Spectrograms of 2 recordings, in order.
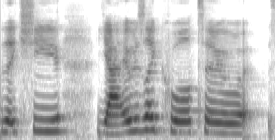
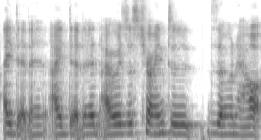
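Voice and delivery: ordinary talk, nothing marked

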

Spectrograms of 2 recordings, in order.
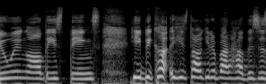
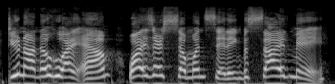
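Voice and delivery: high, loud, indignant outrage; furious rant; 9 semitones higher, 4 dB louder than usual. Acted. Wang furious at the flight attendant, ranting loudly. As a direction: rage at being ignored.

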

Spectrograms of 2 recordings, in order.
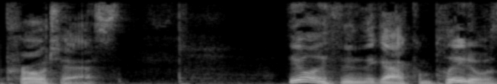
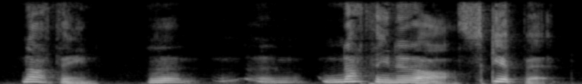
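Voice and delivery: higher, stammering denial; flustered and cornered; nervous stammer; 11 semitones higher than usual. Acted.

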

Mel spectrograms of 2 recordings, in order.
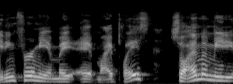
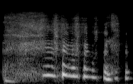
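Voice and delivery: high-pitched burst of laughter; real laugh; 13 semitones higher than usual. Real, not acted. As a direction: crack up high. Laughs at mace suggestion.

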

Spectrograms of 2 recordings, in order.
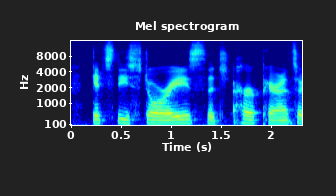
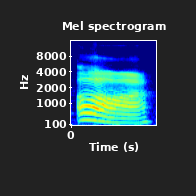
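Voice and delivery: louder mocking aww; mock pity; 3 semitones higher, 8 dB louder than usual. Mocking a loser with a loud fake-sympathy aww. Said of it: "It's like".

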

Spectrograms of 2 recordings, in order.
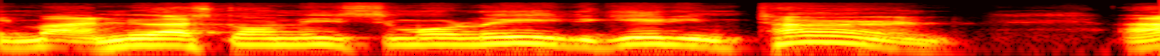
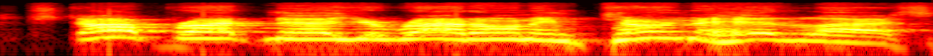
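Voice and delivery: retold urgent shout, much higher and louder; urgent yell; 14 semitones higher, 7 dB louder than usual. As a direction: bark the stop order like it's happening now.

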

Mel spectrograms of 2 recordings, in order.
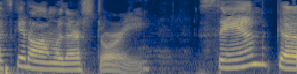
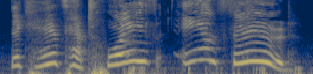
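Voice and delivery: high, slow, drawn-out wonder; awed delight; 9 semitones higher, much slower than usual. A narrator's reading. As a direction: marvel at each treat, stretching it out. Puppy longs for toys and food.

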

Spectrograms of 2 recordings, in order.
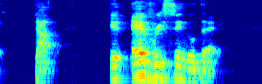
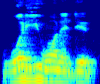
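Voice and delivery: a lower, steady question from mom; serious question; 5 semitones lower, 5 dB quieter than usual. Retold or imitated. Mom stopping the car to ask her son, low serious question. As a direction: mom asks calmly and earnestly. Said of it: "looked me dead in the face and she said".

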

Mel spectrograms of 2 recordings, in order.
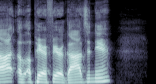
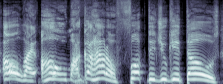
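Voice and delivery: excited fan shout; 9 semitones higher than usual. Retold or imitated. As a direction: gush like a starstruck stranger. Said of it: "how people acted".

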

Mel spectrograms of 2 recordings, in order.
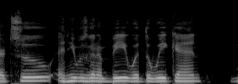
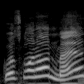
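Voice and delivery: mock Canadian; 11 semitones higher than usual. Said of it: "the holy trinity of Canadians".

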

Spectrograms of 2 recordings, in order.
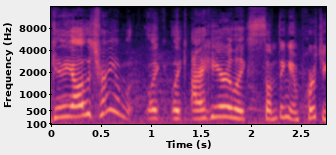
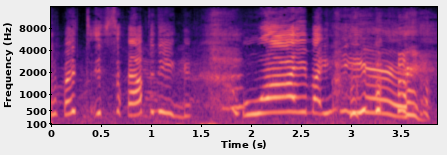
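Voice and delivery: panicked wail; 9 semitones higher, slower than usual. Retold or imitated. On a speeding bus at night, crying out in panic. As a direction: wail it out like you can't believe where you are.

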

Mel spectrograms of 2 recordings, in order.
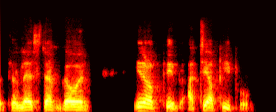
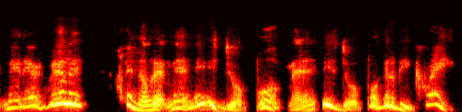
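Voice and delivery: high, eager voice of friends urging him on; excited friends. Retold or imitated. Friends urging Eric to write a book, high and excited. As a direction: pitch it way up like amazed buddies.

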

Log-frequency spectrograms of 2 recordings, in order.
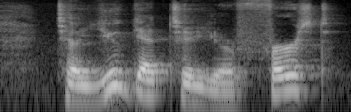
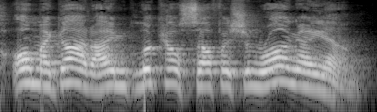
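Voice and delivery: put-on child's self-blame; 12 semitones higher, 11 dB louder than usual.

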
